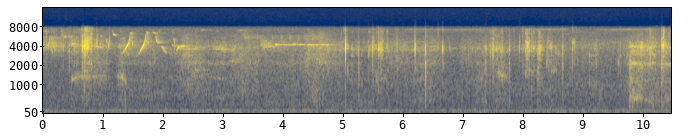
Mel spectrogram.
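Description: Rustling and snapping of blackberry brambles and leaves as berries are picked by hand, with a few sharp clicks about five to six and a half seconds in. A bird chirps briefly near the start.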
